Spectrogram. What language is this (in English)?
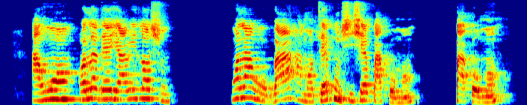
Yoruba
